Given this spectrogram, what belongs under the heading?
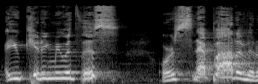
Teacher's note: She has a little vocal fry in her voice, and she licks her lips a lot when she talks, and she talks actually very slowly and very specifically with her S's, very specific.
